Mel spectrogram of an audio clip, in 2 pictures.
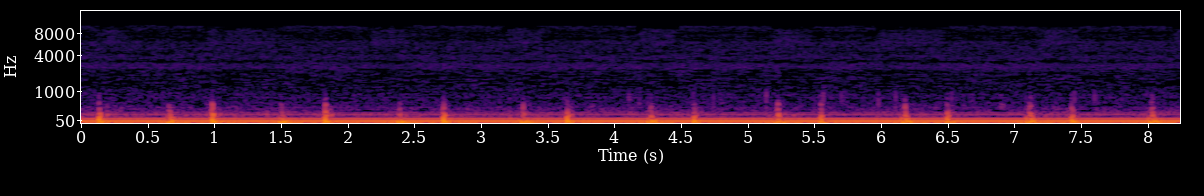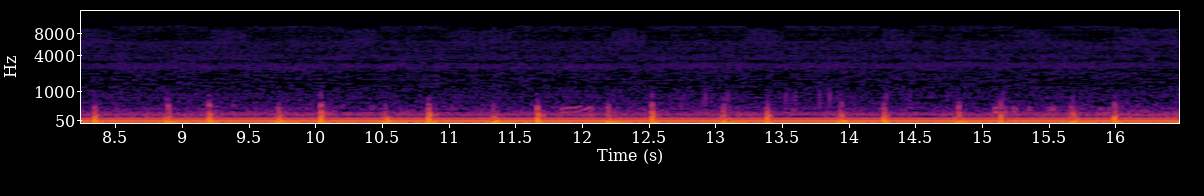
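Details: Heart sounds recorded on a timer during a nap, lying on the back rather than the usual face-down position; steady low thumps of a resting heartbeat under a constant hum, normal heart sounds.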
